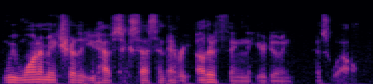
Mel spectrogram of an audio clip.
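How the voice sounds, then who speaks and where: A man's voice: low-pitched, fast talker, fairly bright tone. A man co-hosting a business webinar, talking in a laid-back, joking way. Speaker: webinar co-host. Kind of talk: casual business webinar talk.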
